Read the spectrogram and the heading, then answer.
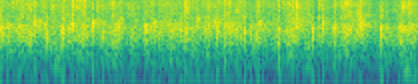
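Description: An audience applauds steadily, many hands clapping in a dense, bright wash of sound with no pauses and no talking over it.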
